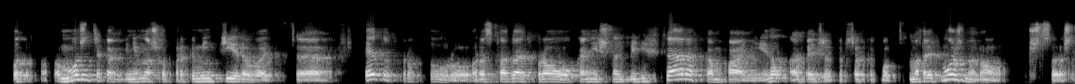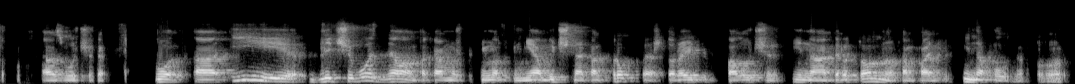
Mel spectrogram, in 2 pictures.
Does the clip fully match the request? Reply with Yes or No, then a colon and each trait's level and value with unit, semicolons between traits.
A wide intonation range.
Yes: wide, 6.1 semitones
